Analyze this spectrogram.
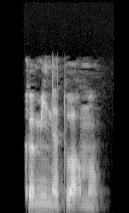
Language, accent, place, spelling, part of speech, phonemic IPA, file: French, France, Lyon, comminatoirement, adverb, /kɔ.mi.na.twaʁ.mɑ̃/, LL-Q150 (fra)-comminatoirement.wav
- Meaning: minatorily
